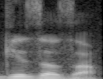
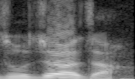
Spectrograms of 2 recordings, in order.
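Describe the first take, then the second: First: The word begins with a hard 'g' sound. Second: The word begins with a soft 'j' sound. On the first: "মিশরিরা গেজাজা বলে direct" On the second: "এই যে বলছিলাম জুজাজা"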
